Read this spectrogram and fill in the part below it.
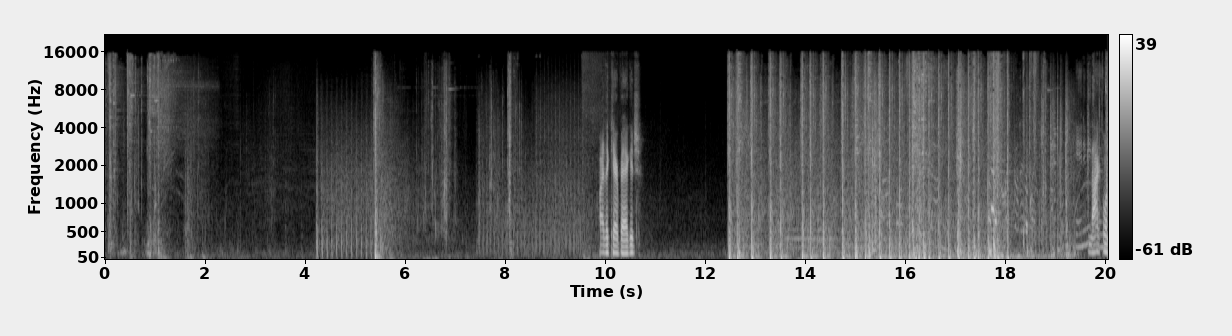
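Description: Rapid gunfire bursts crackle loudly.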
